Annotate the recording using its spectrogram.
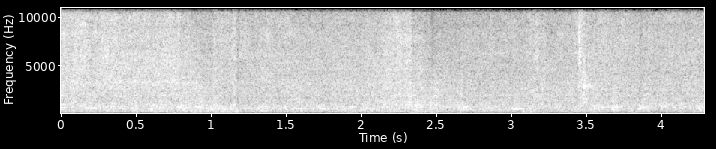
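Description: Mumbai suburban train carriage running at speed, a steady loud rumble and rattle heard from inside the luggage compartment beside an open mesh window.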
